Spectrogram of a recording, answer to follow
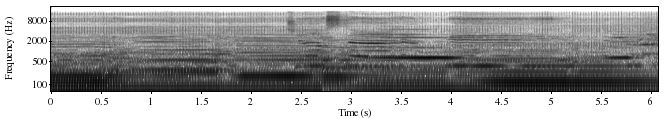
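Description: Cello being bowed, playing long sustained notes with slides between pitches over a steady deep bass drone.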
